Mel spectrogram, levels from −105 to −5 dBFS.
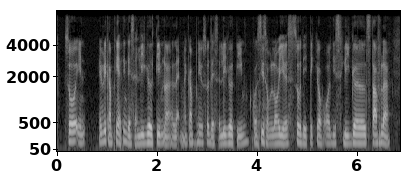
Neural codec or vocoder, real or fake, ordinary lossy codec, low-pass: codec, 16 kHz, 8 kbps, FunCodec, trained on LibriTTS, 25 frames a second; fake; none; 7.2 kHz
